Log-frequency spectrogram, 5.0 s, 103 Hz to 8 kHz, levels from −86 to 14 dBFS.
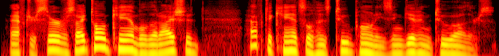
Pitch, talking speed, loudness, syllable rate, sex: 140 Hz, 230 wpm, -17 LUFS, 6.0 syllables/s, male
